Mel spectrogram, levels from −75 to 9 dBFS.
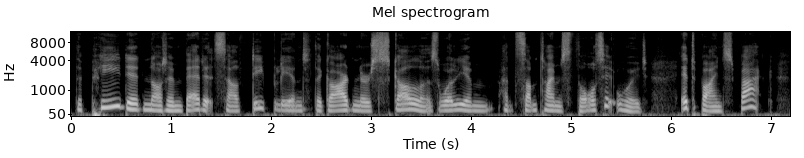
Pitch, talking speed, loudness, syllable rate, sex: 175 Hz, 175 wpm, -20 LUFS, 5.0 syllables/s, female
